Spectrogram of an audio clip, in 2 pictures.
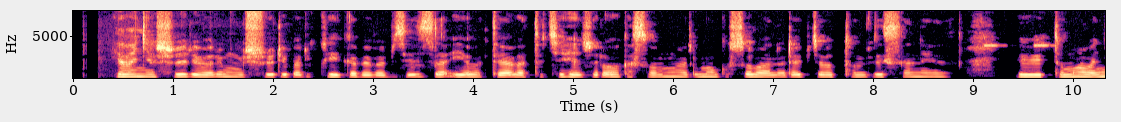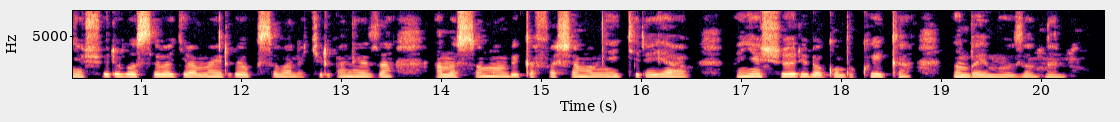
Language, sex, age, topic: Kinyarwanda, female, 18-24, education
